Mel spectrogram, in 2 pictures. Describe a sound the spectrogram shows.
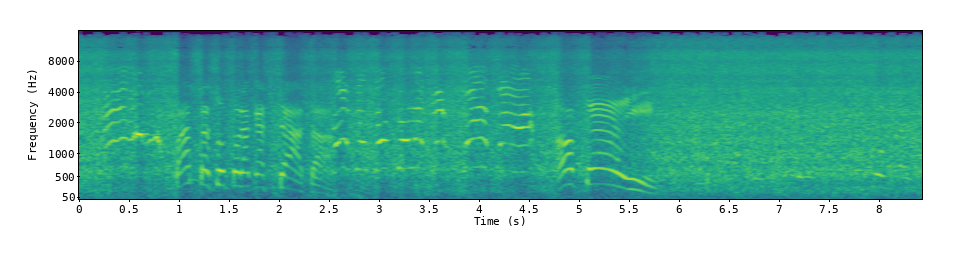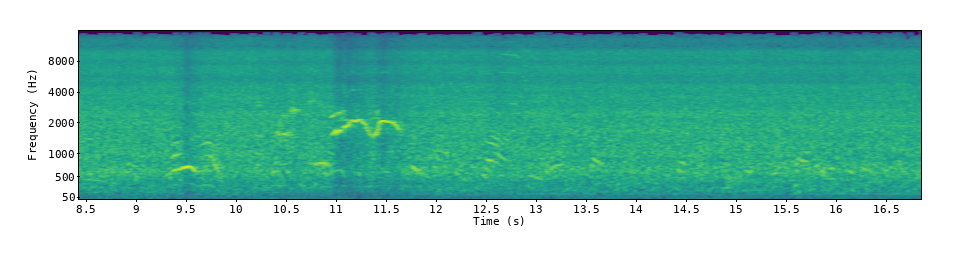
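A waterfall pours steadily into a pool.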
